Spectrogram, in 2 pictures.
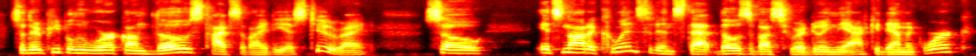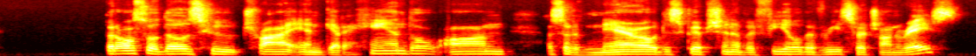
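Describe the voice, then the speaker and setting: A middle-aged American man, an academic guest, explains ideas in an animated lecturing way, often tagging his points with "right?". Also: lowish voice, moderate pace. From United States. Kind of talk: explanatory interview talk.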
